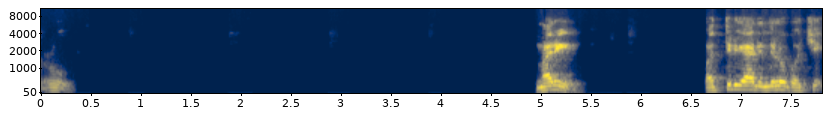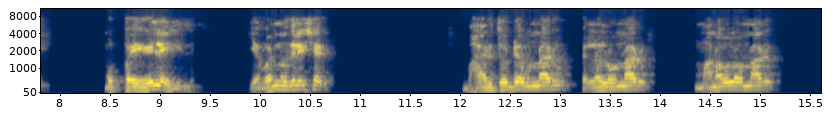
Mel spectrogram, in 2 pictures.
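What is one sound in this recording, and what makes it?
An elderly man speaks with animation over an online call, with pauses.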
